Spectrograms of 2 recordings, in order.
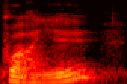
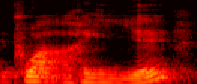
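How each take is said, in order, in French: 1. Le mot se prononce en deux syllabes. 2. Le mot se prononce en trois syllabes. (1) "poirier ne comporte que deux syllabes" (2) "personne ne dit jamais poirier"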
